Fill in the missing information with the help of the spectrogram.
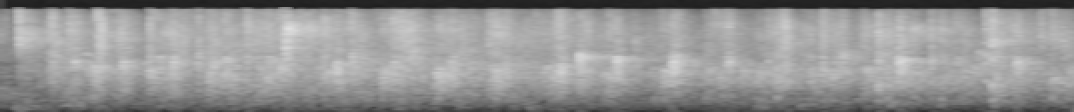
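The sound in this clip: An audience applauds to welcome Professor Stoner before his lecture on whether religious liberty can be legislated. Many hands clap in a brisk, even patter that stays at a steady level from start to finish, with no voices over it.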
